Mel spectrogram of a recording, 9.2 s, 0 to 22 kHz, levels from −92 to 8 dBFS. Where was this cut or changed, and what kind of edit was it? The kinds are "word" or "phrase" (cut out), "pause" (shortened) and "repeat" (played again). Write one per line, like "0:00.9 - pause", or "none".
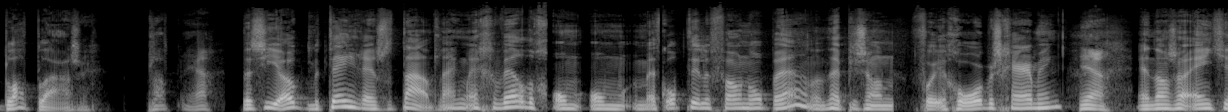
0:01.7 - pause
0:04.1 - word
0:04.9 - word
0:06.7 - word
